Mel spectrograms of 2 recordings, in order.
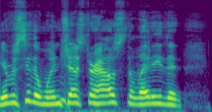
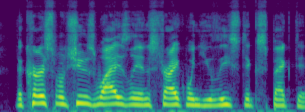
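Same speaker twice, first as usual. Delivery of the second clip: normal talking voice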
